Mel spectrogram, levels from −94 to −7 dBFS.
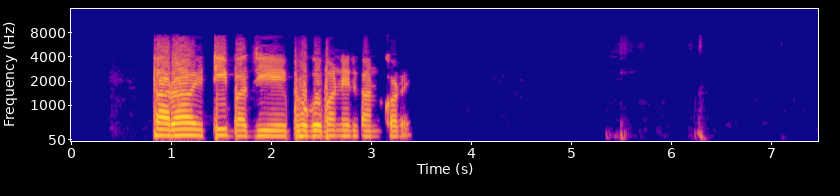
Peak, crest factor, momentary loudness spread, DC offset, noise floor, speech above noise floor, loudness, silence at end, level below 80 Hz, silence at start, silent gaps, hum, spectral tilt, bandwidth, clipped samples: -4 dBFS; 20 dB; 11 LU; under 0.1%; -84 dBFS; 66 dB; -18 LUFS; 1.15 s; -56 dBFS; 0.85 s; 3.44-3.96 s, 4.14-4.20 s, 4.55-5.34 s, 6.07-6.16 s; none; -6.5 dB/octave; 7.6 kHz; under 0.1%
